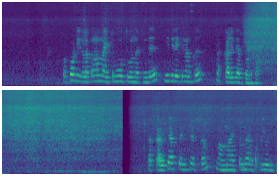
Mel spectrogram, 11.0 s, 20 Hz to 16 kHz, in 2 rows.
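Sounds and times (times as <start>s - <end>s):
spices sizzling in hot oil: 4.8s - 11.0s.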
